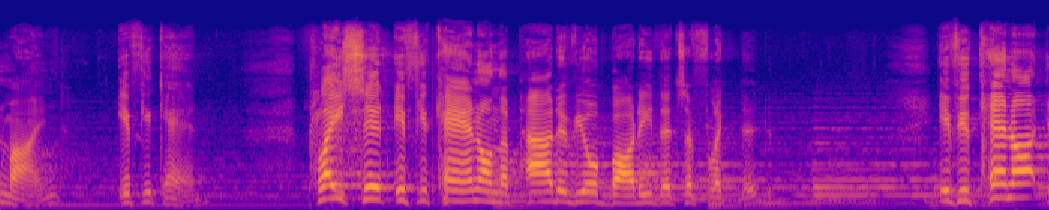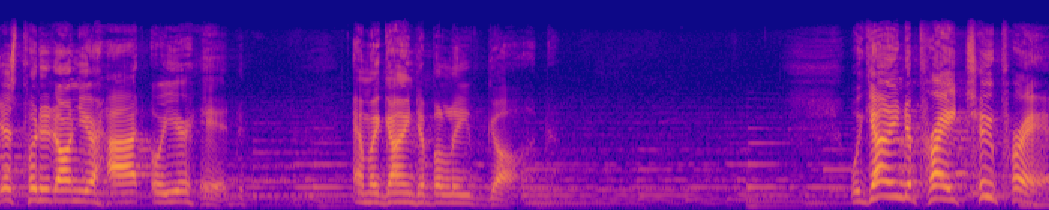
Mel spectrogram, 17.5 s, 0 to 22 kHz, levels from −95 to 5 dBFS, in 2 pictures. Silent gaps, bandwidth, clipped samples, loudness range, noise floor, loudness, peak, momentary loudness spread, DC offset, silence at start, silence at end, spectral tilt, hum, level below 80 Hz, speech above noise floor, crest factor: none; 14.5 kHz; under 0.1%; 8 LU; -58 dBFS; -23 LUFS; -2 dBFS; 18 LU; under 0.1%; 0 s; 0 s; -1.5 dB/octave; none; -84 dBFS; 34 dB; 22 dB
